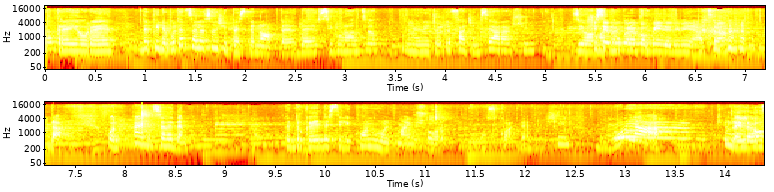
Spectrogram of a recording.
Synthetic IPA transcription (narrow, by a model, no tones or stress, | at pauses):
t̪ɾejoɾe̞ | d̪e̞pind̪e̞put̪emsələsəmʃipe̞st̪e̞noap̚t̪e̞d̪e̞siɡuɾant̪sə | nujenit͡ʃole̞fat͡ʃe̞msjaɾaʃi | ziwaʃisebbukuɾəkopijd̪ed̪imineat̪səd̪ab̥unhajd̪et̪ʲsəve̞d̪e̞m | pent̪ɾukəje̞d̪est̪iliko̞nmult̪majuʃo̞r | oskoa̰t̪e̞̰ʃi | bola | kumd̪ele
